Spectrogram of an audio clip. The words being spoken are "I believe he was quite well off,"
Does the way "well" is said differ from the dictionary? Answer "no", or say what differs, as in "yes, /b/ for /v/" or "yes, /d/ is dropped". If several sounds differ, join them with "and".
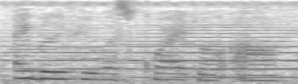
yes, /n/ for /l/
